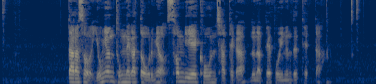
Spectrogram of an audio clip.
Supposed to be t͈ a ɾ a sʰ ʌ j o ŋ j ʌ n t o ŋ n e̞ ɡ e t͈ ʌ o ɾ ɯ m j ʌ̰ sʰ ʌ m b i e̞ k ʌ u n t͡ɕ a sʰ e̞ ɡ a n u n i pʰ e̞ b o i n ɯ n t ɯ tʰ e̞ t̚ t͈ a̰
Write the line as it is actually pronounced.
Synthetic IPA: t͈ a ɾ a sʰ ʌ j o ŋ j ʌ n t o ŋ n e̞ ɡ a t͈ ʌ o ɾ ɯ m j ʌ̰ sʰ ʌ m b i e̞ k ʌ u n t͡ɕ a tʰ e̞ ɡ a n u n a pʰ e̞ p o i n ɯ n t ɯ tʰ e̞ t̚ t͈ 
